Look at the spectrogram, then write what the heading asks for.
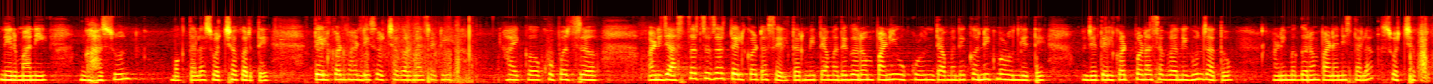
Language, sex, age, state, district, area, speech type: Marathi, female, 30-45, Maharashtra, Buldhana, urban, spontaneous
